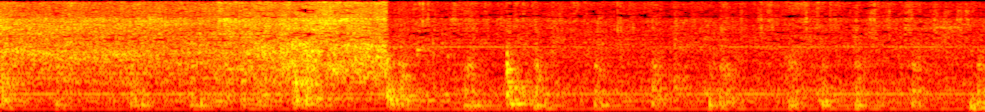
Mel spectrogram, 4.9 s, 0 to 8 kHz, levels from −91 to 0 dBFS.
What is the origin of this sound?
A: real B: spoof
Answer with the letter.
A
